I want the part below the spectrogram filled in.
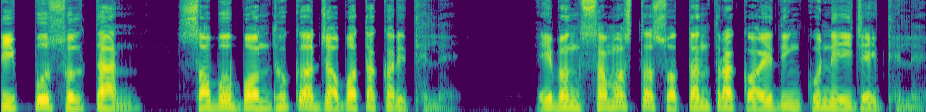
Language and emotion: Odia, neutral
